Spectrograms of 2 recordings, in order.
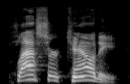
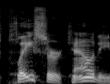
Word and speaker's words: Placer County: dancing pleasure direct from plaster County which I hear people in the media mispronounce it all the time it's Placer County no it's pler County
